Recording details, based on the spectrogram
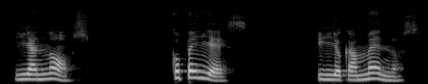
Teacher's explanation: The key point is to make the tongue flat, much flatter than the regular L, and instead of using the tip of the tongue as you normally would, try to use the middle part of your tongue to contact the roof of the mouth. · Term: Spanish L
